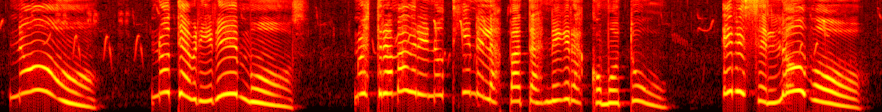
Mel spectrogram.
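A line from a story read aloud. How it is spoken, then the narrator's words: Young goats exclaiming together. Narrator (Spanish): las cabritas exclamaron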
